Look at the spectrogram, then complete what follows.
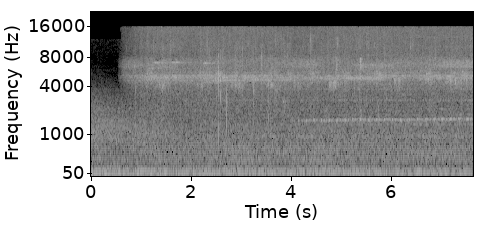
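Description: Outdoor ambience: a steady low rumble with a continuous high, thin chirring over it that sets in about half a second in. A faint steady tone joins about halfway through.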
